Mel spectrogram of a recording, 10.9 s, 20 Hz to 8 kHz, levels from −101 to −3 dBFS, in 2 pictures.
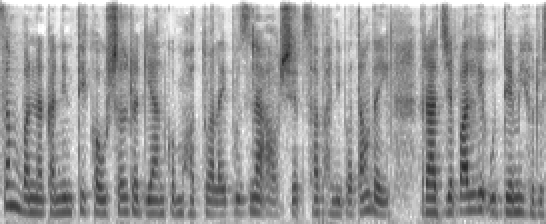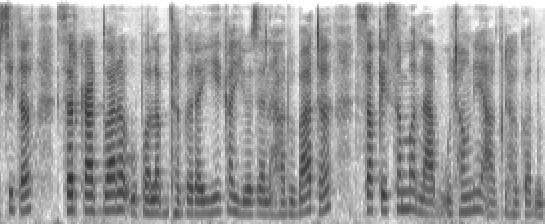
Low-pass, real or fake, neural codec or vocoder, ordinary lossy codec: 7.2 kHz; fake; codec, 16 kHz, 2 kbps, X-Codec, WavLM features, trained on Multilingual LibriSpeech; Opus, 64 kbps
